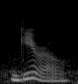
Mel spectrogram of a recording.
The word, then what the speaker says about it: gyro: anymore it's dry yoodles but there's a g in it no way that they skipped the G no I don't believe that I swear I watched a video I think the G is completely silent is it really oh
